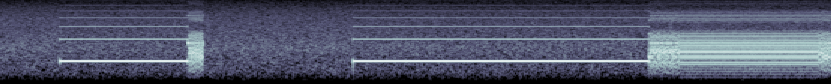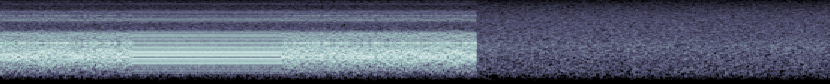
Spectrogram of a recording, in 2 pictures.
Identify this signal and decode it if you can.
ZX Spectrum tape loading, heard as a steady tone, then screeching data, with tape hiss.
